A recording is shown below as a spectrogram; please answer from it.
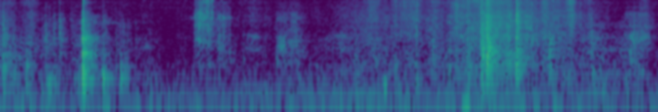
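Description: Cardboard box and packaging handled by hand: scattered knocks, scrapes and rustles. The sharpest knock comes about a second in, and a cluster follows near the end.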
